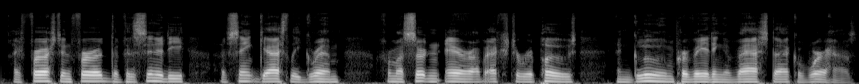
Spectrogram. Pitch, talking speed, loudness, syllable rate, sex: 125 Hz, 170 wpm, -17 LUFS, 5.4 syllables/s, male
